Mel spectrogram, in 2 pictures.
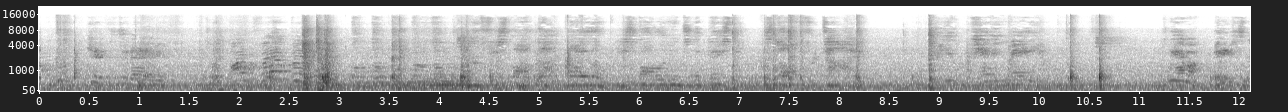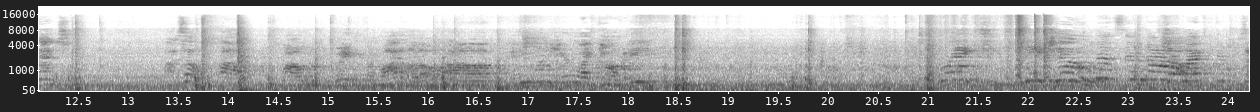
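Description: A dog nosing and tearing into a cardboard shipping box: cardboard rustling and scraping with a few sharp knocks, over voices and music playing in the background.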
